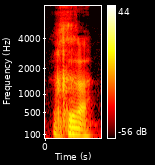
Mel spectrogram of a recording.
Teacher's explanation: So the tongue goes to the back of the mouth to make the G sound, G, but then you breathe through it, R, and you end up with this sort of rather messy noise from the back of the mouth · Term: aspirated Gimel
